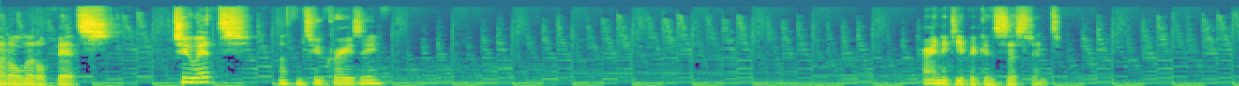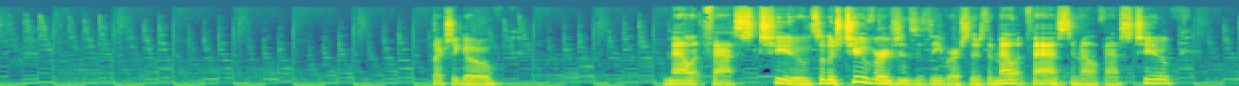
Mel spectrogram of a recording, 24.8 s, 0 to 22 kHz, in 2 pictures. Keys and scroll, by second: 1.2 s, 4.4 ctrl+z, 14.3 s.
